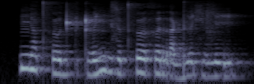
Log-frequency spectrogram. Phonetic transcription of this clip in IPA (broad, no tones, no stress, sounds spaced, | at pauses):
ɲ a̤ t̪ʰ ɵ ʊ̯ d ə̤ ʈ ə ʈ ə̤ ɪ̯ ɲ i̤ z ɵ t̪ʰ ɵ ə̯ x ə r a ɡ d̪ i ə̯ ç ə̤ ɮ i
